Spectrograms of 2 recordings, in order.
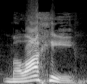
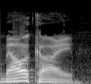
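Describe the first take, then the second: First: The name is pronounced the Hebrew way. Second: The name is pronounced the usual English way.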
